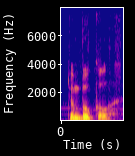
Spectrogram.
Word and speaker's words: Timbuktu: did get friends with tambuk timbuktu is actually the uh correct pronunciation of that one i think aggressive expansion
